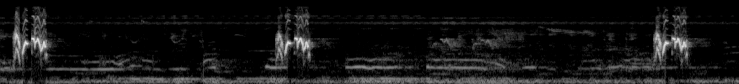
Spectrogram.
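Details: Sooty-headed bulbul gacor song for luring wild bulbuls and training birds: three brief dense bursts spaced about three seconds apart, with thin whistled notes from other birds and a low hum between them.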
